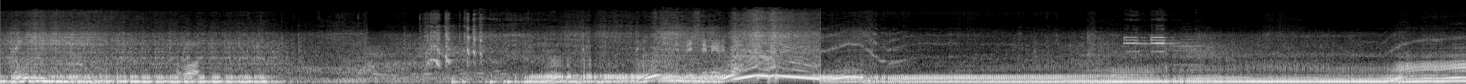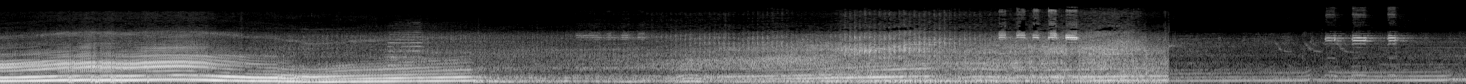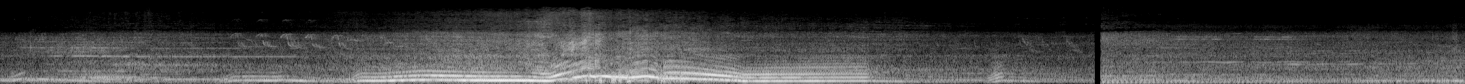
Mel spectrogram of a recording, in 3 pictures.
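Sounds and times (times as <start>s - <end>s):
motorcycle engine revving: 0.0s - 3.1s, 4.0s - 20.4s, 21.0s - 38.5s, 39.1s - 41.0s
motorcycle accelerating through gears: 4.2s - 11.1s, 12.1s - 19.8s, 21.3s - 27.8s, 31.6s - 38.3s.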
